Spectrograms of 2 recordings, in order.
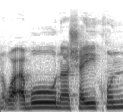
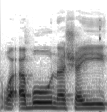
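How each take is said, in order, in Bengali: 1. শেষ শব্দটি -un প্রত্যয় দিয়ে শেষ হয়। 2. শেষ শব্দটি খালি ব্যঞ্জনে শেষ হয়। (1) "না বলে" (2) "আপনি বলবেন"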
